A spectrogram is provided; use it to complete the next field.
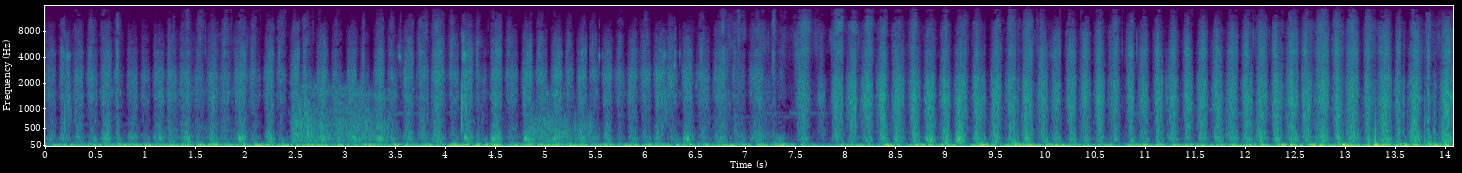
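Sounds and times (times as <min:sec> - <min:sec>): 
scalp scratched while hair is washed with shampoo: 0:00.0 - 0:14.0
steady low hum: 0:02.3 - 0:07.0.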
